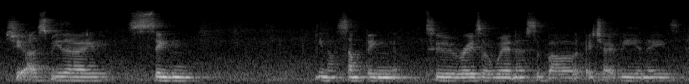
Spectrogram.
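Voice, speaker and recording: A woman speaks softly and haltingly, filling her pauses with ums. Her voice sits low and mellow with little rise and fall. She sounds set back from the mic in an echoey room with a faint hiss. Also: completely flat delivery. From Zimbabwe. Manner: soft-spoken, halting, many fillers. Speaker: musician. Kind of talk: casual self-introduction to camera. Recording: roomy, distant mic, faint noise.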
